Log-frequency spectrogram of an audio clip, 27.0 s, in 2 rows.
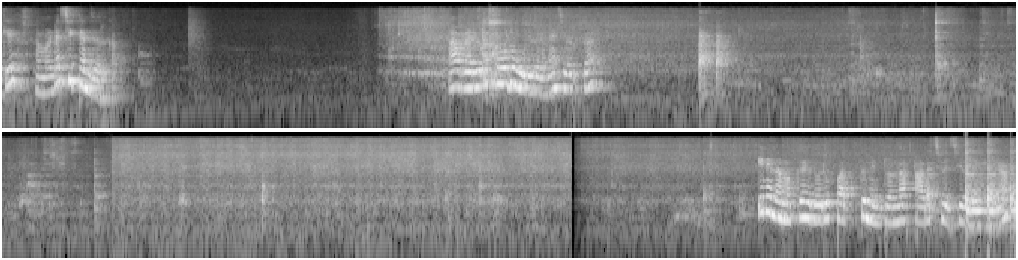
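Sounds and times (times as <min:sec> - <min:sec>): food sizzling in pan: 0:05.0 - 0:27.0
spatula scraping pan: 0:11.1 - 0:23.5.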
